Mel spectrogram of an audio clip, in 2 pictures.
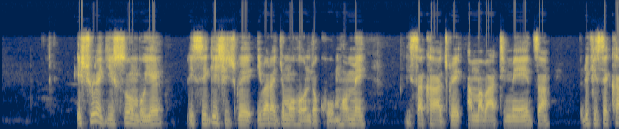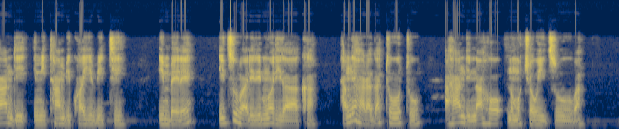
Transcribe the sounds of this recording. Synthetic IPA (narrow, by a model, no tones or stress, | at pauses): iʃuːɾe̞ɾɟisuːmbuje̞ | ɾḭsiɡiʃid͡ʒɡwe̞iβaɾaɾɟumuɦoːndo̞kʰuːm̥ho̞me̞ | ɾisakʰad͡ʒɡwe̞amaβaːtʰime̞ːza | ɾifise̞kʰaːndiːmitʰaːmbikwajiβitʰiː | mbe̞ɾe̞ | izuːβaɾiɾimŋo̞ɾiɾaːkʰa | hamŋe̞ɦaɾaɡatʰutu | aɦaːndinaɦo̞numut͡ʃowizuːβa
